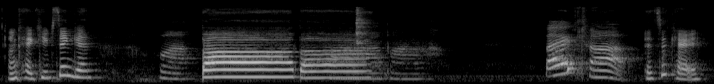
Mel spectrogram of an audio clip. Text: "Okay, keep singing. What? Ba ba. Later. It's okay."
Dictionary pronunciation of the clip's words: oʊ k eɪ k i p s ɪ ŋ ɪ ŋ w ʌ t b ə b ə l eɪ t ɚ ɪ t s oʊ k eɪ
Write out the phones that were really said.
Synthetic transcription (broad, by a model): oʊ k eɪ k i p θ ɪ ŋ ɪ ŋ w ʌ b b ə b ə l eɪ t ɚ ɪ t s oʊ k eɪ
